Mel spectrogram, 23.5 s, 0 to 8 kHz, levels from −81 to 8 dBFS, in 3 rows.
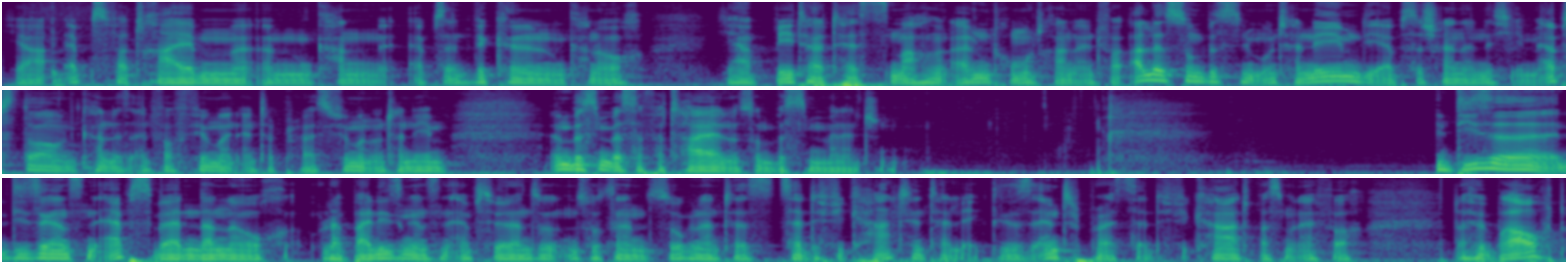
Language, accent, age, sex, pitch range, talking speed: German, German, 30-49, male, 80-95 Hz, 195 wpm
